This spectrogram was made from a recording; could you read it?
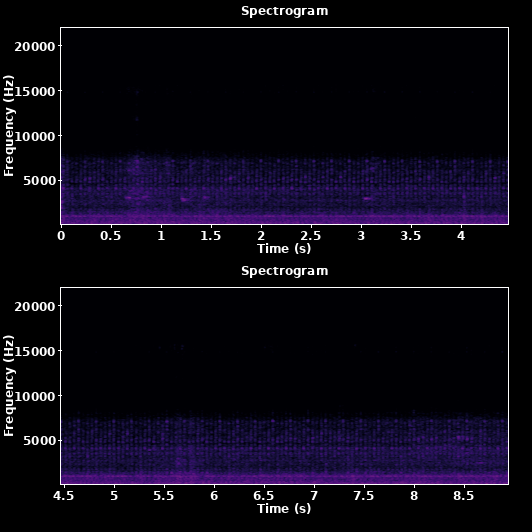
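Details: Mitsubishi Montero diesel idling after water pump replacement: quiet, even clatter with no misses or knocks rising above the hiss; settles into a steady, healthy tick-over.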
